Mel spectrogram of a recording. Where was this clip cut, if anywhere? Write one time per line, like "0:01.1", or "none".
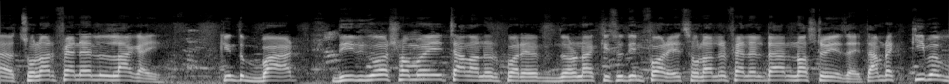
none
